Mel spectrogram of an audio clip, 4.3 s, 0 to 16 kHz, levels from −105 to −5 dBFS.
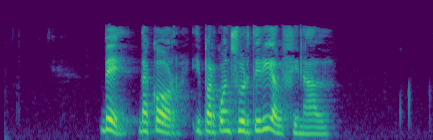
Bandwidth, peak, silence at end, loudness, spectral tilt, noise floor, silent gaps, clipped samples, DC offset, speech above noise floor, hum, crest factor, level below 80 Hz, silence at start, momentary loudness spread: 8.2 kHz; -8 dBFS; 1.05 s; -27 LUFS; -3.5 dB/octave; -88 dBFS; none; under 0.1%; under 0.1%; 61 dB; none; 22 dB; -72 dBFS; 1 s; 10 LU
